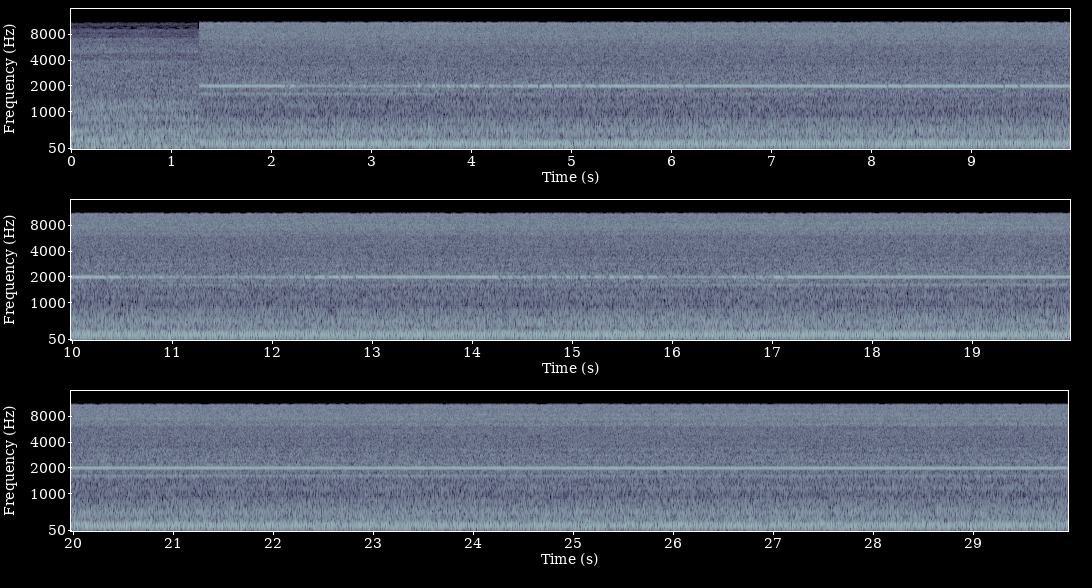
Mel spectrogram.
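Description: Helicopter turbine engine noise heard from on board: an even hiss with a thin high whine and a low hum, cutting in abruptly about a second in and holding steady.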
